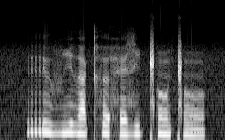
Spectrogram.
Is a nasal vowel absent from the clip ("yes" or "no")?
no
